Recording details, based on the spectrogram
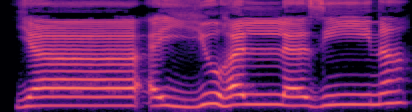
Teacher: غفور الرحیم، یا ایہا الذین، دیکھیں یا کے اوپر کھڑی حرکات ہے اور اس پہ مد بھی ہے، تو ہم اسے 4 حرکت کے برابر کھینچی پڑھیں گے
